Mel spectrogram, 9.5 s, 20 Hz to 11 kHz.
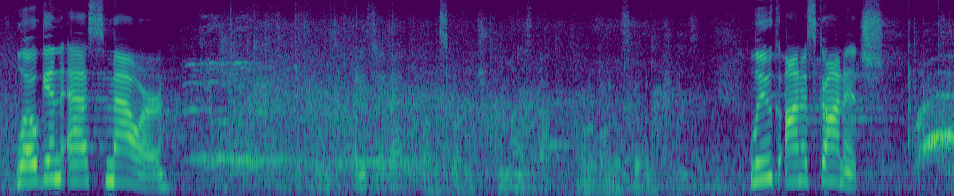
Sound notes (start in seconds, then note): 1.8 audience clapping and yelling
